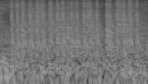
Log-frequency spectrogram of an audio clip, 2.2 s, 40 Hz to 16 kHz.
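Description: Rapid 14.5mm cannon fire aimed at termites in the game Rimworld: a dense, continuous burst of overlapping shots at steady loudness, running through the whole stretch with no talking.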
